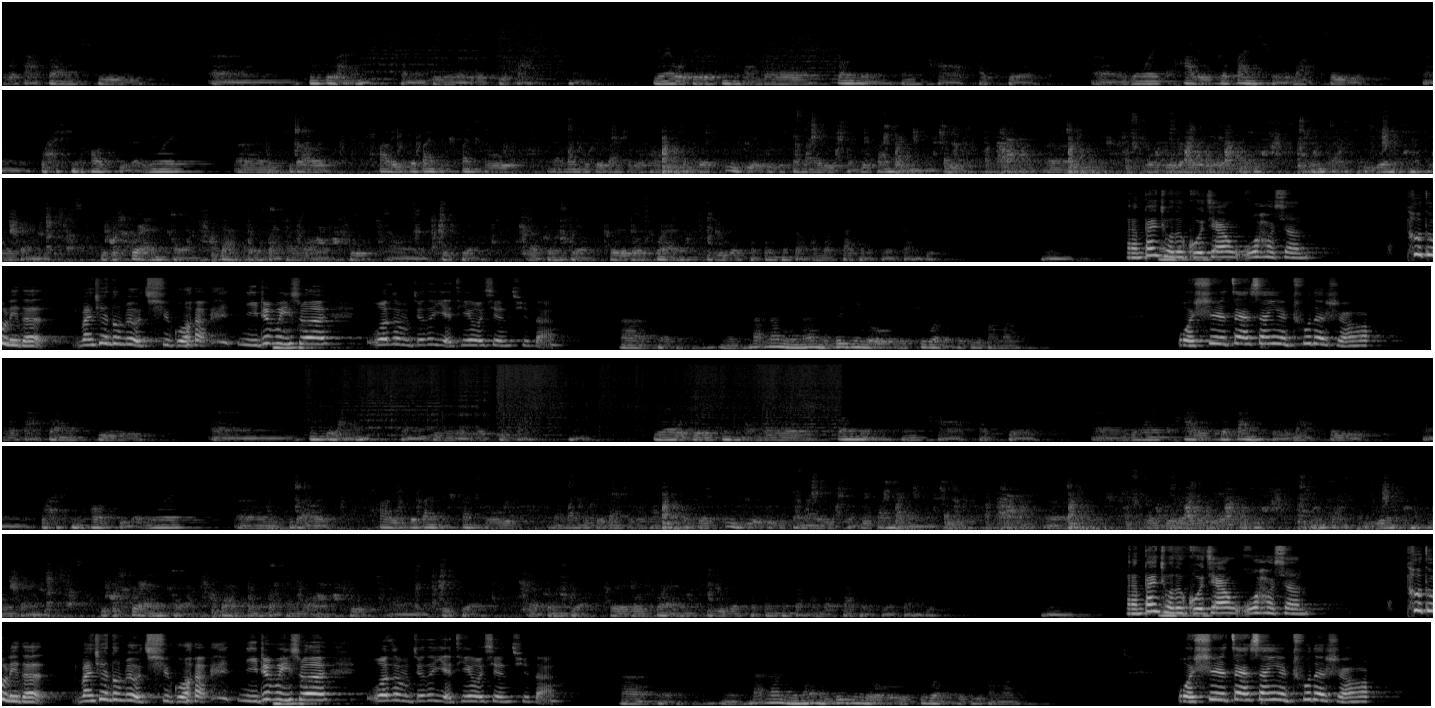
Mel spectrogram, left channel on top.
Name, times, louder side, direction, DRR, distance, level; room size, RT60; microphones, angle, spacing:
voice 1, 0.0-1.4 2.1-5.3 5.7-5.9 6.2-10.4 10.9-13.6 14.2-16.3 16.6-17.6 18.0-19.5 19.8-24.0 24.7-27.0 27.3-33.5 33.8-38.0 39.0-39.3 40.2-40.4 45.6-46.0 49.1-53.1, equal, 60° left, 1.5 m, -43 dB
sound 1, 3.0-8.4, right 7 dB, 70° right, 1.7 m, -54 dB
sound 2, 16.7-35.9, equal, 30° left, 6.2 m, -49 dB
voice 2, 39.9-41.7 42.7-43.4 43.7-48.5 54.7-56.6, right 3 dB, 20° right, 0.4 m, -30 dB
24.0 x 12.0 x 3.3 m
head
